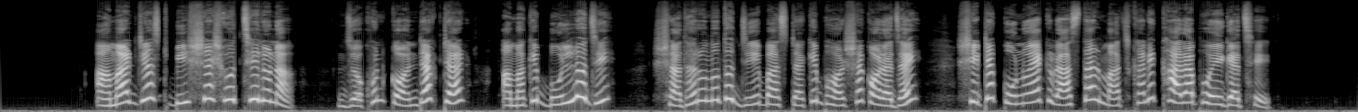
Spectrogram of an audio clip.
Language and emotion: Bengali, surprised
